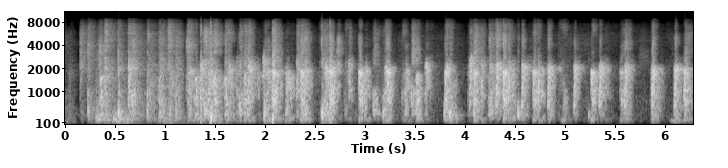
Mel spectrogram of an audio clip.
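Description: Audience applauding. The applause starts suddenly, and the separate hand claps stay distinct rather than blending into a wash, as from a small group.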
